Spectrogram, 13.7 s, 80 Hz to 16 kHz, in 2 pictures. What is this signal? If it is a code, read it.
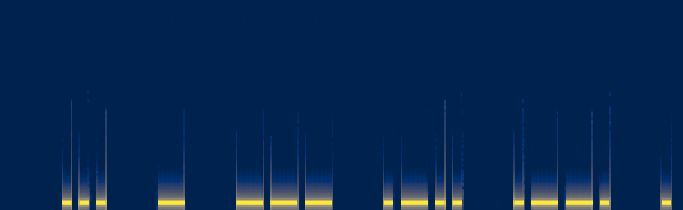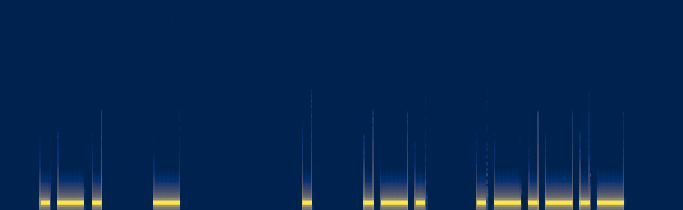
Morse code, heard as a keyed tone, about 14 wpm, spaced as for 10 wpm, 680 Hz. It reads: STOLPERT ER.
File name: Morsekurs / Witze / Witz 14. Februar 2023 50 F70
